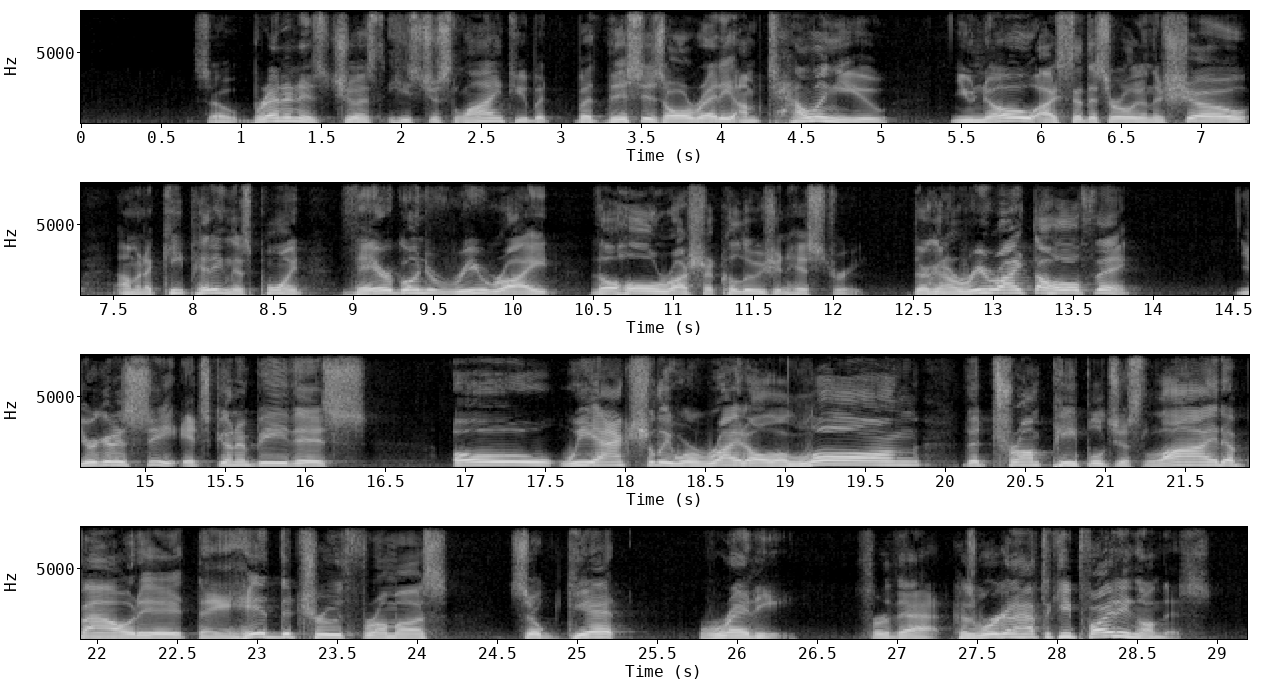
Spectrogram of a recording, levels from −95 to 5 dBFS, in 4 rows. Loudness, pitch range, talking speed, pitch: -19 LUFS, 130-185 Hz, 185 wpm, 155 Hz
